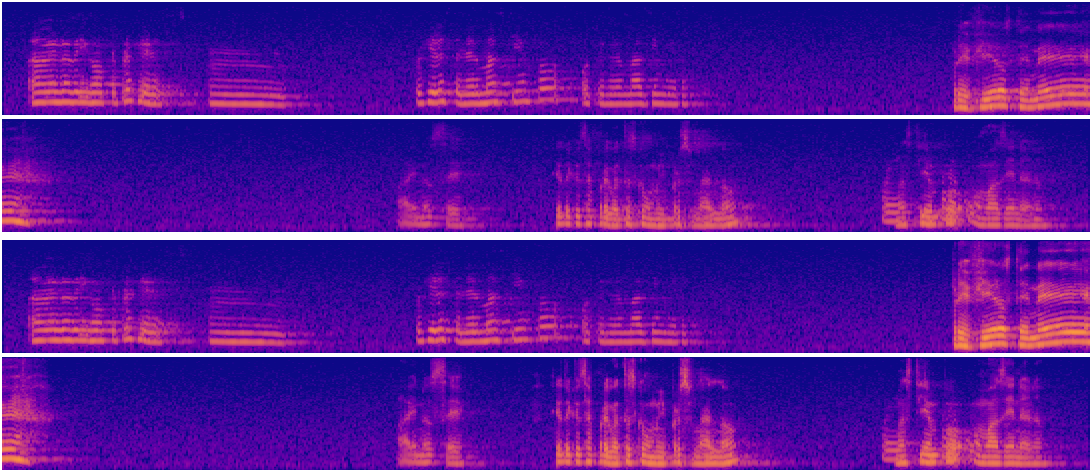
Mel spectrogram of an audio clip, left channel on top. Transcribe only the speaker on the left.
A ver, Rodrigo, ¿qué prefieres? Mm, ¿prefieres tener más tiempo o tener más dinero?
Pues
sí, pero pues,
